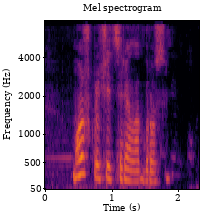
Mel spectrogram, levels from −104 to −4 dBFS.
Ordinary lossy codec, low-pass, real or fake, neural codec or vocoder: AAC, 32 kbps; 7.2 kHz; real; none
